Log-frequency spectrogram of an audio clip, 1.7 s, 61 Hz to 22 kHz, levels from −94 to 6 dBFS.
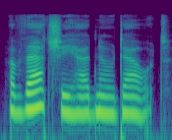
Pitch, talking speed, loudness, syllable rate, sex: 200 Hz, 210 wpm, -18 LUFS, 4.0 syllables/s, female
